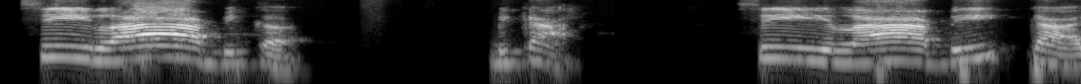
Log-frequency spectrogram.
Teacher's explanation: Então, lá eu falo ela com mais intensidade. Então, o lá ele é mais forte. · Então, quando eu falar aqui, ó, silábica, então veja que o lá eu demoro mais falando ele, já o resto eu falo rápido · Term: sílaba tônica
